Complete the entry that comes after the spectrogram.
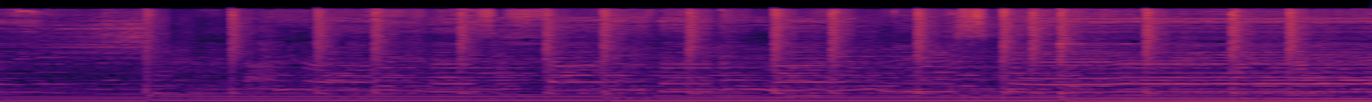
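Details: Upbeat instrumental music with plucked guitar and steady bass notes fills the recording, with no animal voices.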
